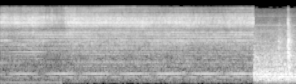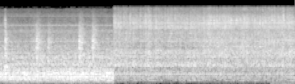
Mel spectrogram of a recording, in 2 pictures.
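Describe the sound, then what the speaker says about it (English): A power tool cuts glued plywood flush, backed by clamped scrap pieces. It gives a steady whine, then louder grinding for a few seconds in the middle before easing back to the whine. "I'm just going to cut the whole thing off, make it flush."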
